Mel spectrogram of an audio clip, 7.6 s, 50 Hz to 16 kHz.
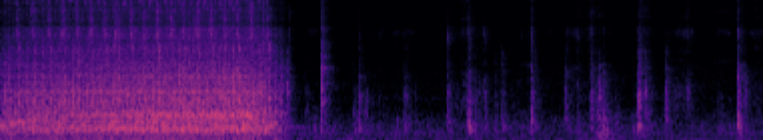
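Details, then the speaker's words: Juki HZL-12Z small sewing machine, bought used and not stitching, test-sewing a zigzag at a dense stitch length after full repair: a fast, even whirring run for about three seconds, then light regular clicks, with no knocking. Normal zigzag stitching. "지그잭 바느질은 땀수를 촘촘하게 하는 게 좋겠습니다."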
